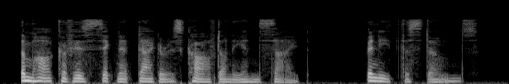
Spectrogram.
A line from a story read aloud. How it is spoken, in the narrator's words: Isana said quietly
